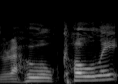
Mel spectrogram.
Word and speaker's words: Rahul Kohli: That is correct. You pronounced it wrong on stage. – I did. – You said Rahul Kohli, and I was like, that's not my fucking name.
